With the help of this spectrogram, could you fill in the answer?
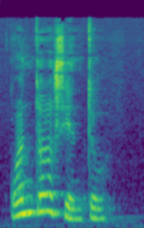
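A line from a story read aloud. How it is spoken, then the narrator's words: Exclaimed. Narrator (Spanish): exclamó Foster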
